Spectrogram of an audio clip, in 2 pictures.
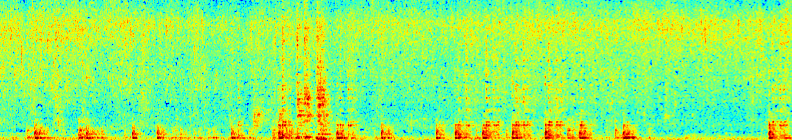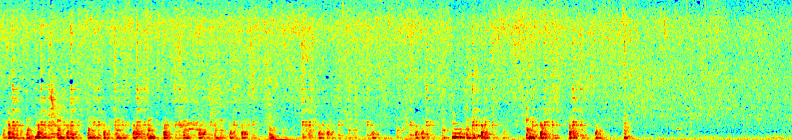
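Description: Grated garlic, ginger and whole spices frying in hot oil in a non-stick wok: a steady sizzle under the irregular scraping strokes of a silicone spatula stirring them. The stirring stops near the end while the sizzle goes on.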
